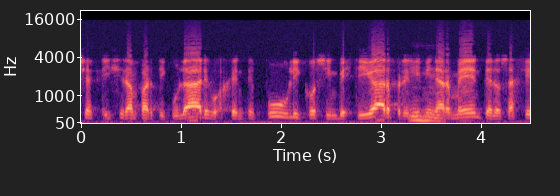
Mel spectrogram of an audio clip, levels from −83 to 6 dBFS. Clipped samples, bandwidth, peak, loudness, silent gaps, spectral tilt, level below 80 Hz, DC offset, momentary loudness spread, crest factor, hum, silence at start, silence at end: under 0.1%; 16 kHz; -2 dBFS; -14 LUFS; none; -4 dB/octave; -44 dBFS; under 0.1%; 10 LU; 14 dB; none; 0 s; 0 s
